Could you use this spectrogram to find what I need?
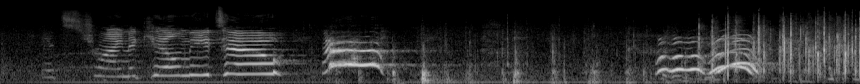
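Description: Young girls sing and shout with excitement nearby, outdoors.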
